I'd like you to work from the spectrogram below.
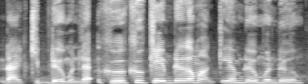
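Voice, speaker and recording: A hoarse male gaming host giving excitable, rambling gameplay commentary and repeating words in quick bursts. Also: extremely high pitch. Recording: reverberant room with game music. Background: game music.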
